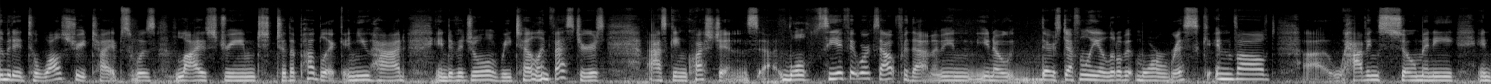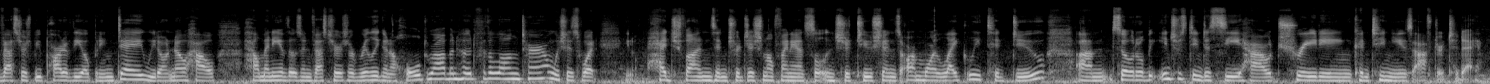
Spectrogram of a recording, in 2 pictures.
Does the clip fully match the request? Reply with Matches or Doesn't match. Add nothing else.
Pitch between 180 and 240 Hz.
Matches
